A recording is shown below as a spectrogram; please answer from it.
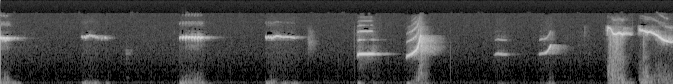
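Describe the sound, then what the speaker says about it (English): Short whistles blown into an Oriental spirit bottle, about ten brief high tones in an uneven sequence, some sliding upward, each standing alone against near silence. "If you take this bottle and you whistle in it,"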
